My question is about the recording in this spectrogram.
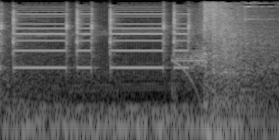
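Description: Electronic closing theme music for a news webcast: a run of short, high beeping notes over a steady low bass, with a falling tone and a rush of noise about one and a half seconds in.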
